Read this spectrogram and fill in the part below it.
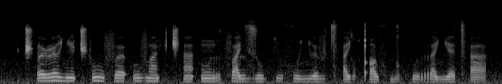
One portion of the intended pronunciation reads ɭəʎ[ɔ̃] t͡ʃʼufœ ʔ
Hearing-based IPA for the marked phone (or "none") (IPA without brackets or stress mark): ə̃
